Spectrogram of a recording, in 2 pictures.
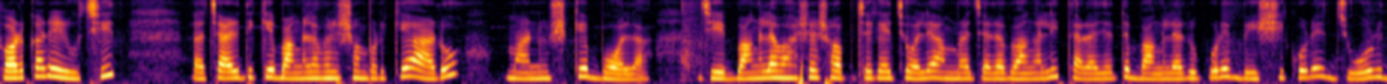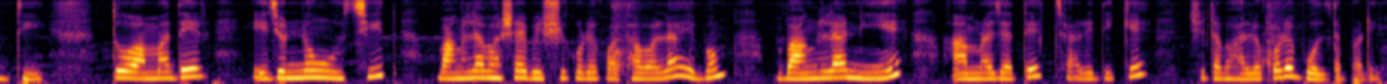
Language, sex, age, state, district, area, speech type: Bengali, female, 30-45, West Bengal, Jhargram, rural, spontaneous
